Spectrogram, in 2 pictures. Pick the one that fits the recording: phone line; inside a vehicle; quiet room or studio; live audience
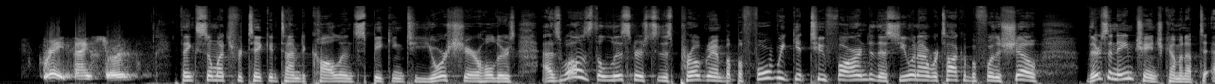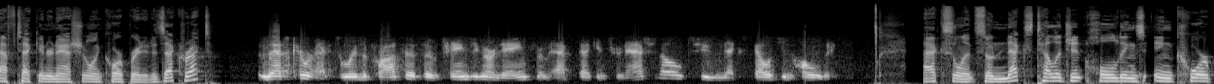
phone line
